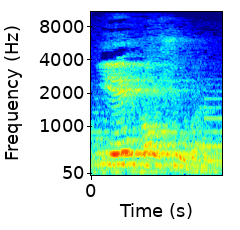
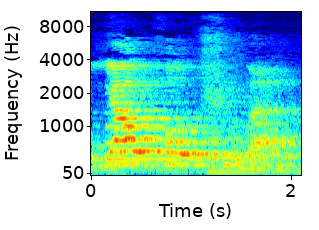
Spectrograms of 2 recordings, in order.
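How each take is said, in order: First: The first syllable is said with an 'eh' vowel. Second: The first syllable is said with an 'ah' vowel. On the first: It follows the way theologians say it. "fala do jeito que os teólogos falam" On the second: It follows a reading found in an ancient scroll. "Yao, em vez de ser Ye, Yao"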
